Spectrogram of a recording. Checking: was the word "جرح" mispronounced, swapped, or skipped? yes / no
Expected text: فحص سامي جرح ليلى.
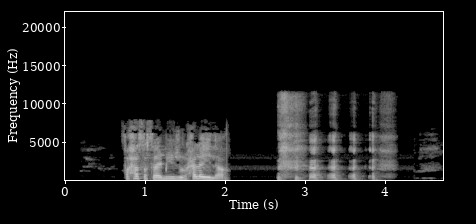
no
